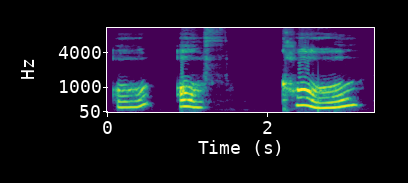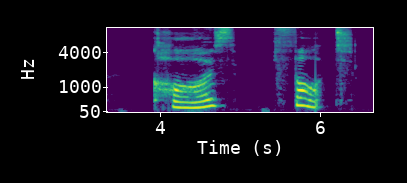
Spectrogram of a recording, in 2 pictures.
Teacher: 어, 우리나라 말에 어보다는 조금 더 깊은 소리가 나죠. 어, 쩍쩍 벌려주셔야 돼요. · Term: strawberry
